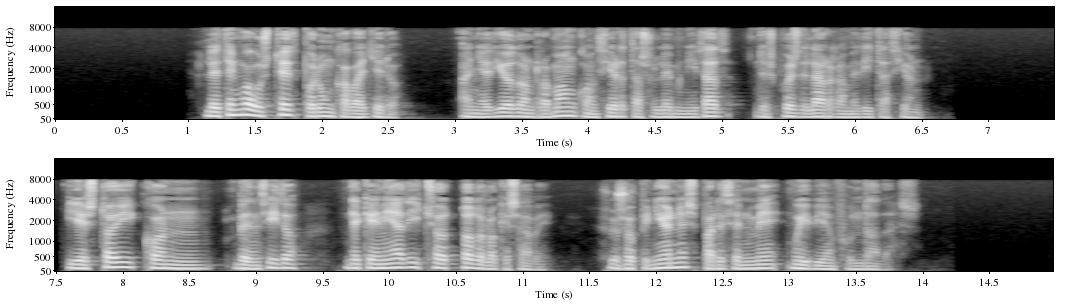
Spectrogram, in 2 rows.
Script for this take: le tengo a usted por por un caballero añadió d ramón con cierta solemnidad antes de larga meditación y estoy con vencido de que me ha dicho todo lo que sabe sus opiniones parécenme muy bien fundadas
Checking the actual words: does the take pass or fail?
fail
